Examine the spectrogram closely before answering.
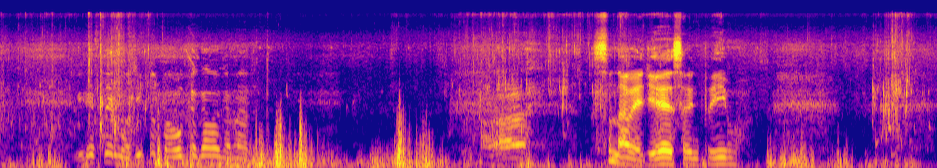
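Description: A fish splashes and thrashes in shallow water.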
